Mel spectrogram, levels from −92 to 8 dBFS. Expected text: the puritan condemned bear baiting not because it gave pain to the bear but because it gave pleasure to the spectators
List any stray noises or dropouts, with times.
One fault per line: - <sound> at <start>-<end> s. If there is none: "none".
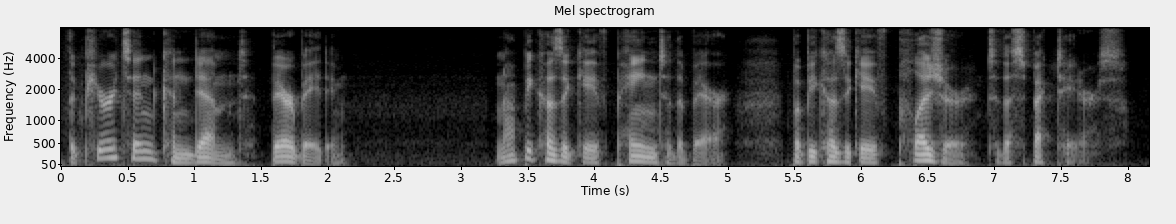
none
